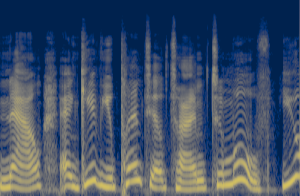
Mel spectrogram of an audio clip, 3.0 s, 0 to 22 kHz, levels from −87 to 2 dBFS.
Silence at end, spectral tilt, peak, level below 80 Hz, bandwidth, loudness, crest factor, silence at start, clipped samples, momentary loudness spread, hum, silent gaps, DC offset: 0 s; -6 dB/octave; -6 dBFS; -50 dBFS; 11.5 kHz; -19 LUFS; 14 dB; 0 s; under 0.1%; 4 LU; none; none; under 0.1%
